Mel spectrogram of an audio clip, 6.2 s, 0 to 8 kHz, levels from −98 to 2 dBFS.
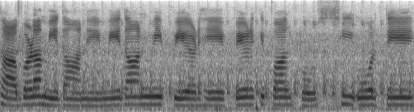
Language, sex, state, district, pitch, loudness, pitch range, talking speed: Hindi, female, Bihar, Saran, 195 Hz, -19 LUFS, 180-205 Hz, 145 wpm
